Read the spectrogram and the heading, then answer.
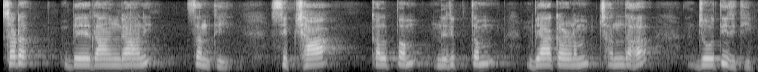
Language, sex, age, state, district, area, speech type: Sanskrit, male, 45-60, Uttar Pradesh, Mirzapur, urban, spontaneous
